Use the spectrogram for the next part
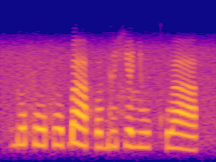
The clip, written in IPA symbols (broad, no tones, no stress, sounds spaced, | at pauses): d o f o f o ɓ a h o ɡʲ o ç a ʎ u kʷʰ a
